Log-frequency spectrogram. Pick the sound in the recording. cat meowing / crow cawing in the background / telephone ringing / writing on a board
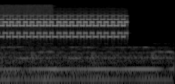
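telephone ringing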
